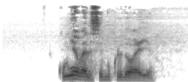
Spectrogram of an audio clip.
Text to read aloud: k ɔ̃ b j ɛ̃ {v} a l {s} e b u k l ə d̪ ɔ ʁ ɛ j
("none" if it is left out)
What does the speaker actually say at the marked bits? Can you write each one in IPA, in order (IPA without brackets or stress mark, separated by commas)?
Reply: v, s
